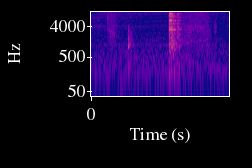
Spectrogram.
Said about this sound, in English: I have a spoon. Great. Give it a stir.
